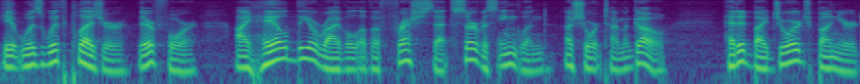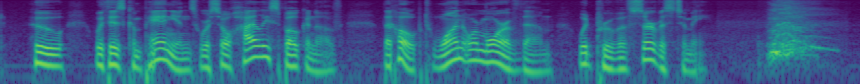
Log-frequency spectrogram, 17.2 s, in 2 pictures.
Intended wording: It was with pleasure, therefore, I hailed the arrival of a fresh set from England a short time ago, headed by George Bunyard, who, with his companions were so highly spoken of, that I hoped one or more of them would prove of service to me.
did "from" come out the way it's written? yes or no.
no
